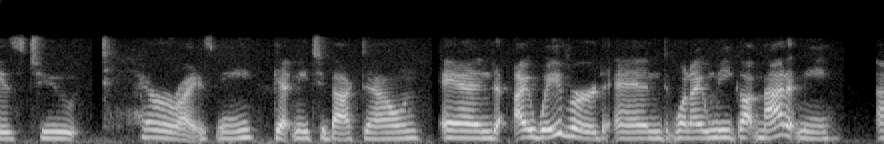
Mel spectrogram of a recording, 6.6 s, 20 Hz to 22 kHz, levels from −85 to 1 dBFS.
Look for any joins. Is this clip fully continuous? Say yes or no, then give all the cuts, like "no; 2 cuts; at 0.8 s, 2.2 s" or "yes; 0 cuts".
no; 3 cuts; at 2.1 s, 3.2 s, 5.3 s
